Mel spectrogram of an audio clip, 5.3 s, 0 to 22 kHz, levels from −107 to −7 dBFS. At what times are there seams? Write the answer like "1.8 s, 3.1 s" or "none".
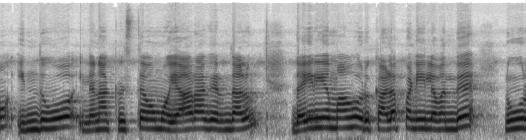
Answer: none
